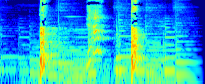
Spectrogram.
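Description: A black Labrador barks twice, about two seconds apart, over background music. The barks are the loudest sounds, with a shorter call between them.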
